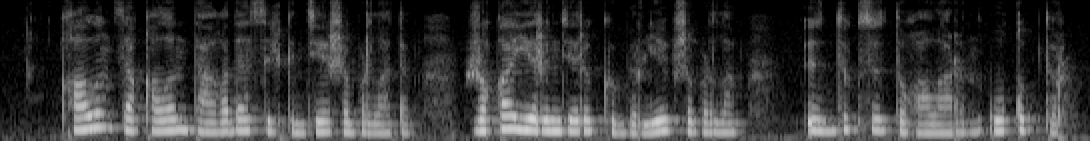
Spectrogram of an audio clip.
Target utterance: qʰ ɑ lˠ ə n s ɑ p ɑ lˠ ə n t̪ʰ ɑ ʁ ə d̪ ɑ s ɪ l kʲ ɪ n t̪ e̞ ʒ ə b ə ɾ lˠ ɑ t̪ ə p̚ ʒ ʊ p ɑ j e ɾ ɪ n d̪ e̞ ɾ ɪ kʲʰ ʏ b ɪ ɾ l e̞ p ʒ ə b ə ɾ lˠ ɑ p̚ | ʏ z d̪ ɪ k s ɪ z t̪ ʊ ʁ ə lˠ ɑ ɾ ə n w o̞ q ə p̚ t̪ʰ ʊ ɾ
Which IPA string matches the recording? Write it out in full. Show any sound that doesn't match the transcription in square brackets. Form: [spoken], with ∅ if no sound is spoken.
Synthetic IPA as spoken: qʰ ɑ lˠ ə [ɴ] s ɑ [q] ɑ lˠ ə n t̪ʰ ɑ ʁ ə d̪ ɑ s ɪ l kʲ ɪ n t̪ e̞ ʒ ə b ə ɾ lˠ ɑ t̪ ə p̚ ʒ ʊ [q] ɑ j e ɾ ɪ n d̪ e̞ ɾ ɪ kʲʰ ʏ b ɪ ɾ l e̞ p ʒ ə b ə ɾ lˠ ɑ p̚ | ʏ z d̪ ɪ k s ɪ z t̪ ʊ ʁ [ɑ] lˠ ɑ ɾ ə n w o̞ q ə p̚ t̪ʰ ʊ ɾ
